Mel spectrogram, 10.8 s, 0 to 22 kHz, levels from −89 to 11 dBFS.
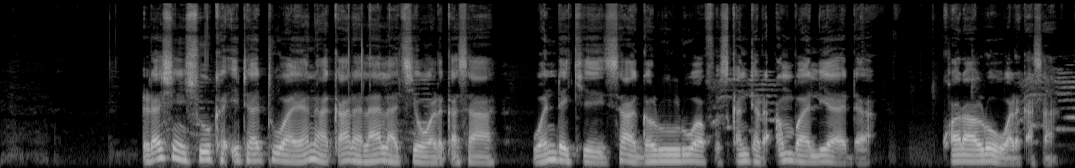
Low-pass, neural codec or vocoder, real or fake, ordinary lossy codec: none; none; real; none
